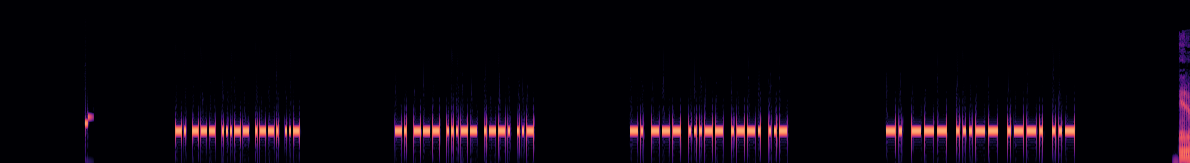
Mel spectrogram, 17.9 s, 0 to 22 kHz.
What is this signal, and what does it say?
Morse code, heard as a keyed tone, about 32 wpm, 700 Hz. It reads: NO3PU NO3PU NO3PU NO3PU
